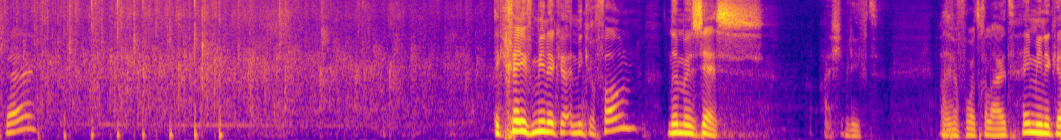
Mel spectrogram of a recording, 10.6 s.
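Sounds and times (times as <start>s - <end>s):
speech: 0.0s - 0.8s, 5.0s - 7.6s, 8.3s - 8.8s, 9.4s - 10.5s
audience applause: 0.0s - 5.6s.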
